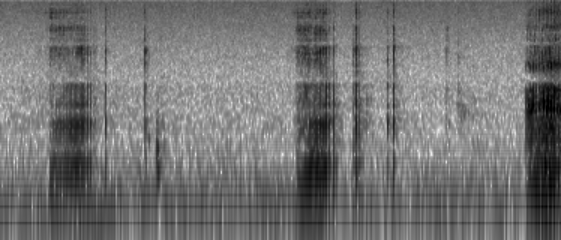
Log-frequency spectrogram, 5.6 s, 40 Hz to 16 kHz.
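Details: Male snoring during sleep with loud vibrating inhalations and snorting clicks, repeating irregularly, louder later; uploader wonders whether he nearly stops breathing around 1:20.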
